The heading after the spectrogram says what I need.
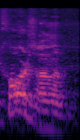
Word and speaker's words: Kohrs: Kohrs is not French. Is No, it- it's is it- German. Is it German? Kohrs is German? Yeah, it's more guttural. So I thought Kohrs came from Denver.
